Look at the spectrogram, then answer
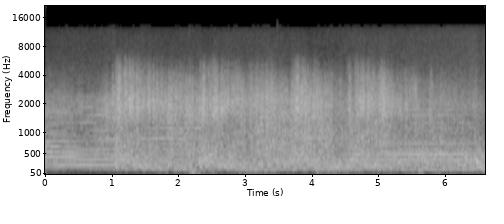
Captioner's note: explosions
